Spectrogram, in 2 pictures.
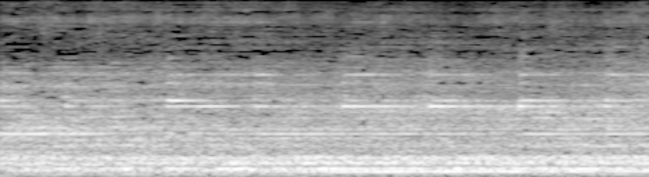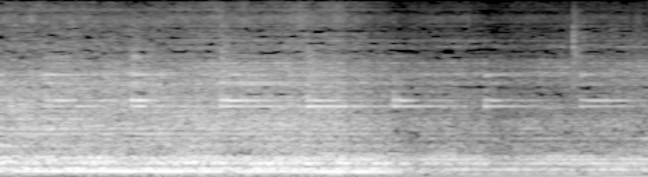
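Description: Freight-train sound, a dense low rumble with steady high whistle-like tones, opening a country-rock track. It drops away about six seconds in, leaving a quieter sound.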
